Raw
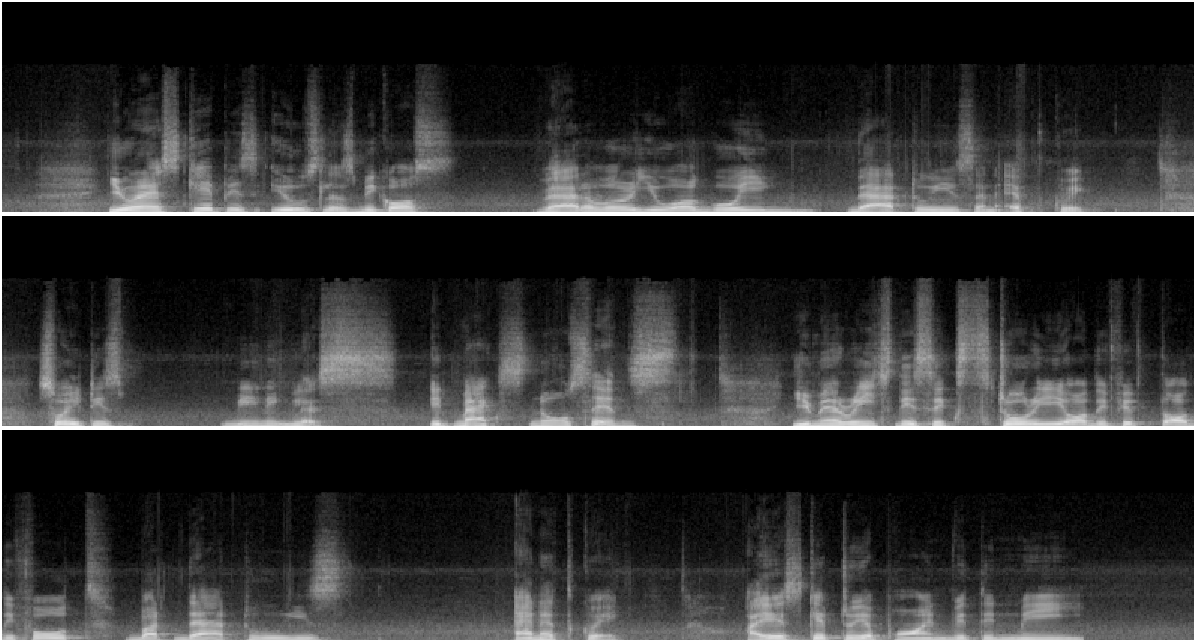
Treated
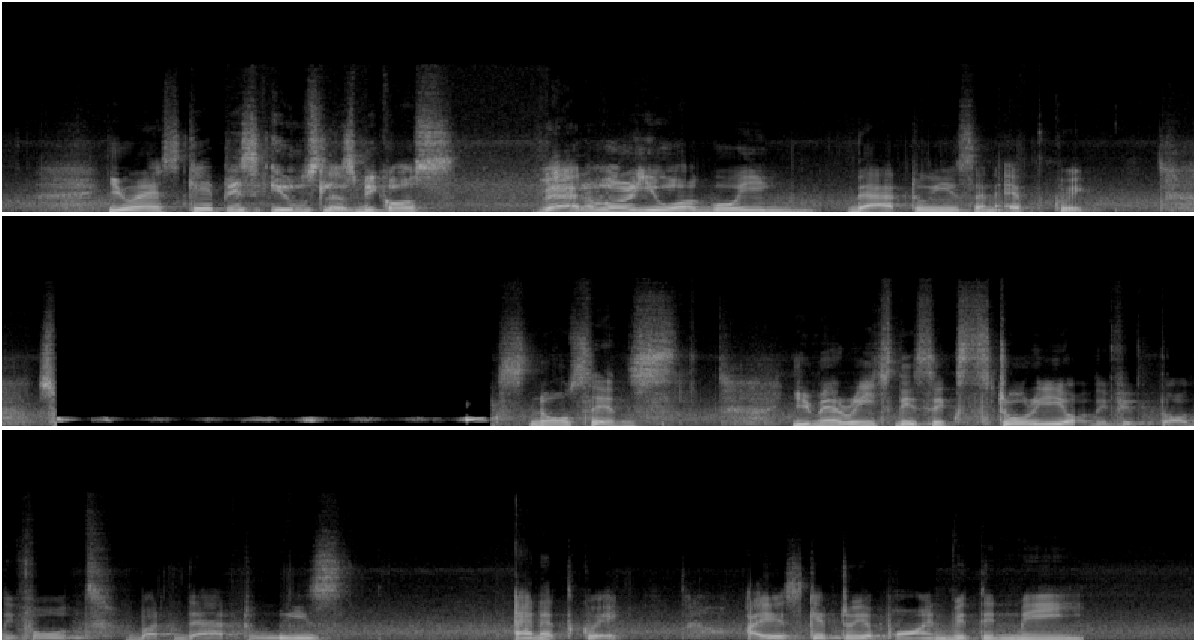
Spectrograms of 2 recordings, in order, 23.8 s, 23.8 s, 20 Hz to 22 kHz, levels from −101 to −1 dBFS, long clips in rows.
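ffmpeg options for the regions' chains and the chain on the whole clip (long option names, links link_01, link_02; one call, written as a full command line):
ffmpeg -i in.wav -filter_complex "[0:a]asettb=1/sr,asplit=3[link_01][link_02][link_03];[link_01]atrim=end=1.494[link_04];[link_02]atrim=start=1.49:end=4.56,asetpts=PTS-STARTPTS,afade=type=in:duration=0.004:curve=qsin,afade=type=out:start_time=3.066:duration=0.004:curve=qsin,highshelf=frequency=2000:width_type=q:width=1.5:gain=11,aecho=1:1:6.7:0.79,atrim=end_sample=135387[link_05];[link_03]atrim=start=4.556[link_06];[link_04][link_05]acrossfade=duration=0.004:curve1=hsin:curve2=qsin[link_07];[link_07][link_06]acrossfade=duration=0.004:curve1=qsin:curve2=hsin,asettb=1/sr,asplit=3[link_08][link_09][link_10];[link_08]atrim=end=8.304[link_11];[link_09]atrim=start=8.3:end=11.21,asetpts=PTS-STARTPTS,afade=type=in:duration=0.004:curve=qsin,afade=type=out:start_time=2.906:duration=0.004:curve=qsin,asuperpass=centerf=770:order=20:qfactor=2.6,aeval=exprs='val(0)*pow(10,-26*(0.5-0.5*cos(2*PI*2.9*n/s))/20)':channel_layout=same[link_12];[link_10]atrim=start=11.206[link_13];[link_11][link_12]acrossfade=duration=0.004:curve1=hsin:curve2=qsin[link_14];[link_14][link_13]acrossfade=duration=0.004:curve1=qsin:curve2=hsin,asettb=1/sr,asplit=3[link_15][link_16][link_17];[link_15]atrim=end=15.094[link_18];[link_16]atrim=start=15.09:end=17.75,asetpts=PTS-STARTPTS,afade=type=in:duration=0.004:curve=qsin,afade=type=out:start_time=2.656:duration=0.004:curve=qsin,equalizer=frequency=68:width=1:gain=-7.5,acompressor=threshold=-34dB:ratio=12:attack=3.2:release=140:knee=1:detection=peak,asplit=2[link_19][link_20];[link_20]adelay=34,volume=-13dB[link_21];[link_19][link_21]amix=inputs=2:normalize=0,atrim=end_sample=117306[link_22];[link_17]atrim=start=17.746[link_23];[link_18][link_22]acrossfade=duration=0.004:curve1=hsin:curve2=qsin[link_24];[link_24][link_23]acrossfade=duration=0.004:curve1=qsin:curve2=hsin,asettb=1/sr,asplit=3[link_25][link_26][link_27];[link_25]atrim=end=19.544[link_28];[link_26]atrim=start=19.54:end=22.12,asetpts=PTS-STARTPTS,afade=type=in:duration=0.004:curve=qsin,afade=type=out:start_time=2.576:duration=0.004:curve=qsin,highpass=230,lowpass=5000,acompressor=threshold=-28dB:ratio=3:attack=3.2:release=140:knee=1:detection=peak[link_29];[link_27]atrim=start=22.116[link_30];[link_28][link_29]acrossfade=duration=0.004:curve1=hsin:curve2=qsin[link_31];[link_31][link_30]acrossfade=duration=0.004:curve1=qsin:curve2=hsin,bass=frequency=250:gain=-13,treble=frequency=4000:gain=-7,acompressor=threshold=-29dB:ratio=6,volume=-5dB" out.wav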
